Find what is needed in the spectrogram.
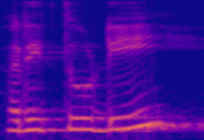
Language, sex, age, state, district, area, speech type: Santali, female, 45-60, Jharkhand, Bokaro, rural, spontaneous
